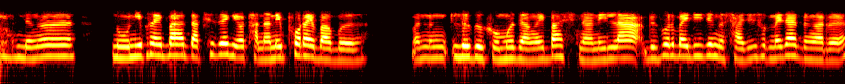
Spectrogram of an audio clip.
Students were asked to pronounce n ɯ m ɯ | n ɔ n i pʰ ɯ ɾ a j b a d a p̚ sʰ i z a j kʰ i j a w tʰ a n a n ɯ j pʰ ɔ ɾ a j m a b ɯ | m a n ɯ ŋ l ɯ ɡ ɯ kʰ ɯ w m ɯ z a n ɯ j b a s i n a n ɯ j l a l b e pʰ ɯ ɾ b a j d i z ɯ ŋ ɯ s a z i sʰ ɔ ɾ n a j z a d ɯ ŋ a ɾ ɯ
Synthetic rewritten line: n ɯ ŋ ɯ | n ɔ n i pʰ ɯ ɾ a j b a d a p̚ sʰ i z a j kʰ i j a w tʰ a n a n ɯ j pʰ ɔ ɾ a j b a b ɯ | m a n ɯ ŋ l ɯ ɡ ɯ kʰ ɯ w m ɯ z a ŋ ɯ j b a s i n a n ɯ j l a b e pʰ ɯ ɾ b a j d i z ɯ ŋ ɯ s a z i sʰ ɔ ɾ n a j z a d ɯ ŋ a ɾ ɯ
